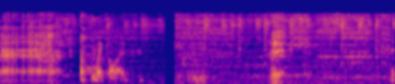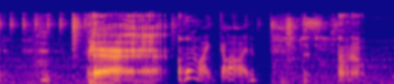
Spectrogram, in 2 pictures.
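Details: Girl burping on a live stream: several voiced belches mixed with talk, laughter and background music.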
